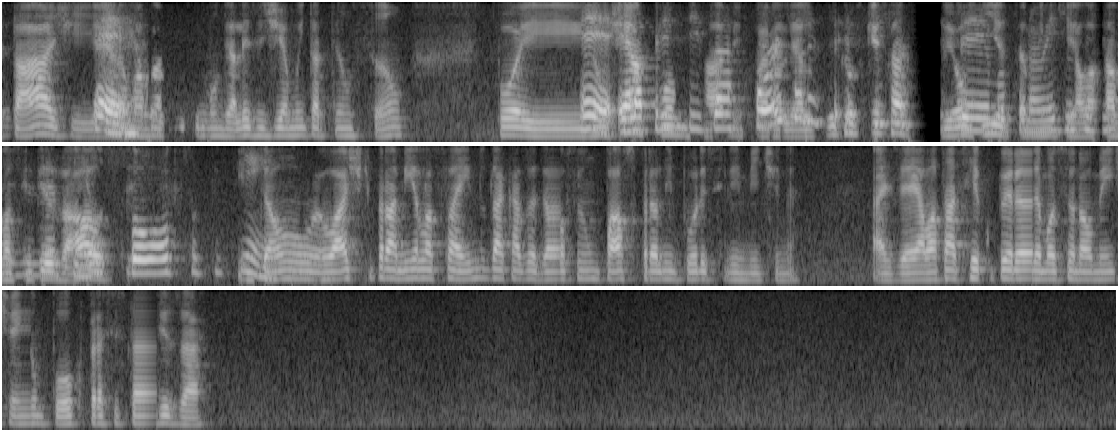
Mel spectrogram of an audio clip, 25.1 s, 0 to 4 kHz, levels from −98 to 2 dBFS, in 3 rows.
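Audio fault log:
1.1 to 1.51, 4.84 to 5.63, 6.07 to 6.53, 7.30 to 7.82, 8.51 to 8.64 and 9.16 to 9.40 s, speech suppressed in double talk: the speech ducks, by roughly 20 dB at its deepest near 1.1 s and by smaller amounts later, likely because the echo canceller turned the near talker down along with the far-end echo. Unlike packet loss, no buzz or hiss is inserted. The level simply sags and thins.
4.04 to 4.08 s, short concealed packet loss: about 20 ms of audio failed to arrive, and the decoder filled it by extending the preceding sound before crossfading back. The result is a brief smear or wobble rather than a gap. It is far shorter than the bursts later in the clip, so the sound does not audibly fade or go silent.
6.80 to 7.06 s, long network dropout: about 240 ms never arrived, likely a stall in the network. The receiver first stretches the last sound into a decaying buzz or hiss, then runs out of material, leaving about 140 ms of silence before speech resumes partway ahead. 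That fall into silence is what distinguishes it from the shorter bursts, which never empty out.
8.18 to 8.27, 12.47 to 12.57, 16.03 to 16.11, 16.89 to 16.97 and 17.75 to 17.91 s, burst of packet loss: runs of consecutive packets were lost, 60 to 80 ms each and 140 ms at 17.75 s. Each gap is bridged by a held, fading continuation of the previous sound, so it comes out as a brief drone or hiss, not silence. Within the telephone-band audio, cut off above 4 kHz by G.711, these are short held buzzes or fading hiss.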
